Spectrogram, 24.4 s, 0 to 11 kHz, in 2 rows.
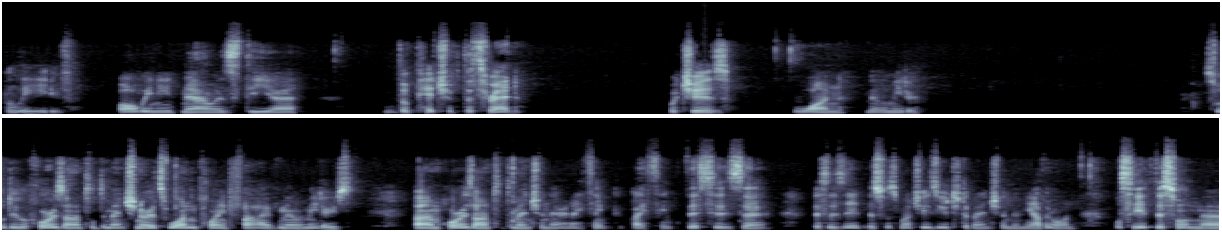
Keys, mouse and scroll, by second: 7.7 click, 11.7 shift+h, 13.6-14.2 typing, 15.2 Return, 16.7 scroll down 1, 17.8 typing, 21.4 typing, 23.0 click, 23.9 click.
